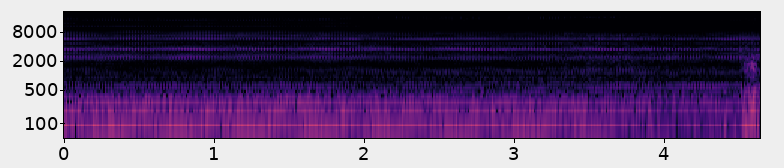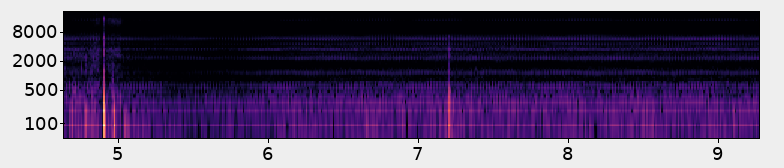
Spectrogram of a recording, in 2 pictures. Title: Samsung dishwasher buzzing noise during sanitize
